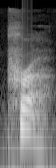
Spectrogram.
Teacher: begin with a very weak syllable /prə/, or better still /prə/ as quietly as you can make it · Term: schwa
